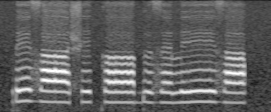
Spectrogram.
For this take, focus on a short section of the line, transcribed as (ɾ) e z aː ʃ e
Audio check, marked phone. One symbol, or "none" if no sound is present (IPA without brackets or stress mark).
ɾ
